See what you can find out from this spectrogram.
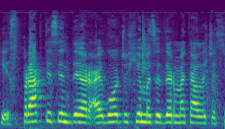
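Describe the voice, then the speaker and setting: Someone speaks in a Ukrainian accent at a fairly quick pace. Noticeable background noise is present. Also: woman. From Ukraine. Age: 60s. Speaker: esthetician applying for a permit. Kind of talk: public hearing testimony. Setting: town commission meeting. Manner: halting.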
